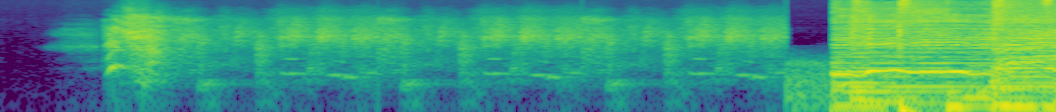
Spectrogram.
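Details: Acted sneezing in a comic skit about types of sneezers: a sharp sneeze burst, then a run of repeated breathy puffs, followed by loud music.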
